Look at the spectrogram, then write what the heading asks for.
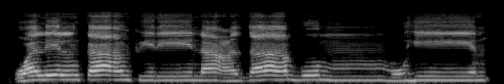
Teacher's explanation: Pengucapannya seakan-akan ditasjidkan. Ya, di sini mimnya seakan-akan ada tasjid. Walaupun tidak ada, ya. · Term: idgham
